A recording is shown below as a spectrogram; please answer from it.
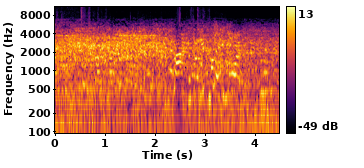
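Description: A vehicle engine running with a steady low hum, under the babble of a crowd of people talking at the scene.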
